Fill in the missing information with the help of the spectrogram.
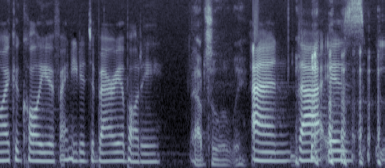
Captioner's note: laughs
